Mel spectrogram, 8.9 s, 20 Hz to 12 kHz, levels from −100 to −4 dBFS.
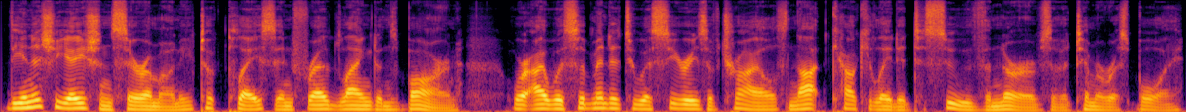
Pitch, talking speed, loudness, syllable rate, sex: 115 Hz, 190 wpm, -18 LUFS, 5.6 syllables/s, male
